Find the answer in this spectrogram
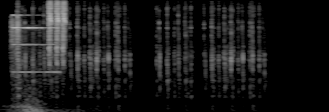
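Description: Graphics sound effect: a low thump with a short bright ding, then rapid keyboard-like typing clicks in about three bursts. It cuts off about three and a half seconds in.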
